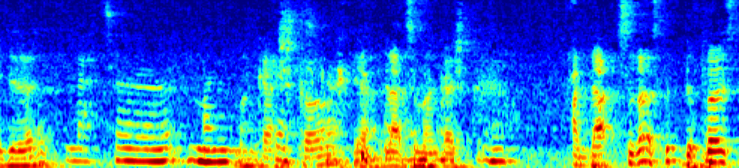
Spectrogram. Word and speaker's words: Lata Mangeshkar: artist whose name I'm not very good at pronouncing. Can you do it? Lata Mangeshkar. Yeah, Lata Mangeshkar.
